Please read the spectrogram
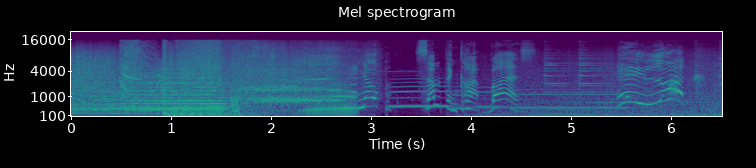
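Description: Cartoon soundtrack: background music with a loud noisy burst about a second in, a falling slide, and wordless vocal cries.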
